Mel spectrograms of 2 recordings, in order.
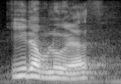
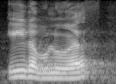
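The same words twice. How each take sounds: The two takes are said the same way.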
